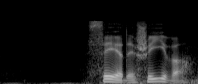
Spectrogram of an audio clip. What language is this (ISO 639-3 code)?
swe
